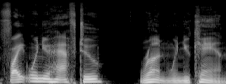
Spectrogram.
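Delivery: ordinary delivery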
